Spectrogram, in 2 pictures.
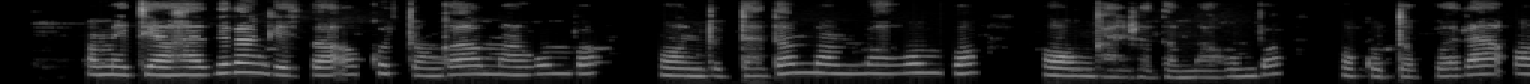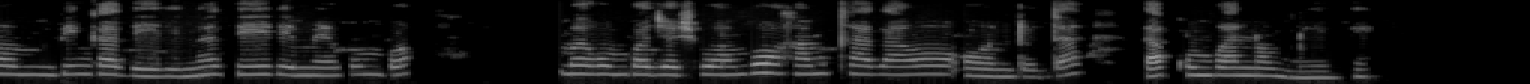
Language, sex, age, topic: Oshiwambo, female, 18-24, agriculture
